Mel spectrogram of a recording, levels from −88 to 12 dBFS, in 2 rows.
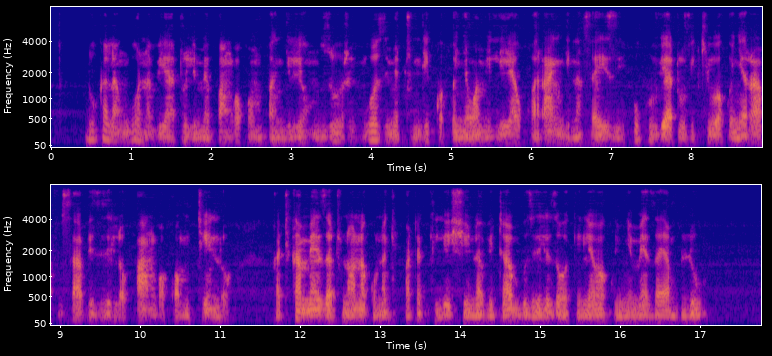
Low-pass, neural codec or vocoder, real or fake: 7.2 kHz; vocoder, 22.05 kHz, 80 mel bands, HiFi-GAN; fake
